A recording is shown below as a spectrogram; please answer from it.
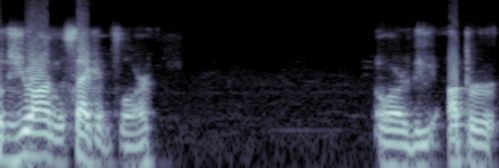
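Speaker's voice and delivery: ordinary talk, nothing marked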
